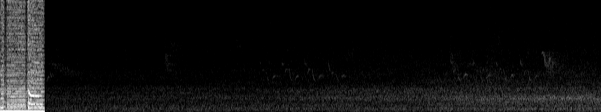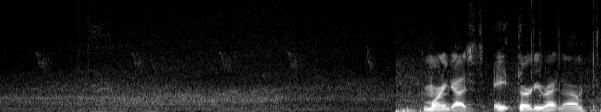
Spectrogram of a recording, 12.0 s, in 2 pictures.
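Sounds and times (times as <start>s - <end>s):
low rumble: 10.0s - 10.5s.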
